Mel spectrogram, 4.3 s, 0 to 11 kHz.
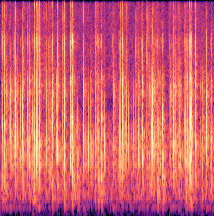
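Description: Fingertips type steadily on the plastic keycaps of a white-pink full-aluminum 65% mechanical keyboard with linear switches. The result is a quick run of short, clacky mid-pitched taps with a bright top and almost no low thump, each dying away almost instantly.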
